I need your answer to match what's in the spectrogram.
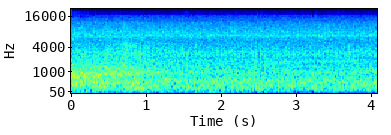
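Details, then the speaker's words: Warming engine idling (not yet at temperature, thermostat not open) under full electrical load, AC, lights and radiator fans on, after alternator output of 13.2 volts was suspected: steady, even idle hum, no stumble or misfire; normal idle. "All right, so we'll let this warm up. Boy, she's still purring like a lion in a mollisk."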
